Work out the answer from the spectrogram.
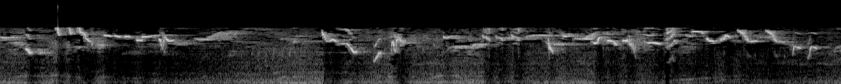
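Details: Kacer, the oriental magpie-robin, singing in a long training recording for caged birds: fast, varied sequences of sharp whistles, slurred notes and chirps, delivered in dense bursts with short gaps.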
